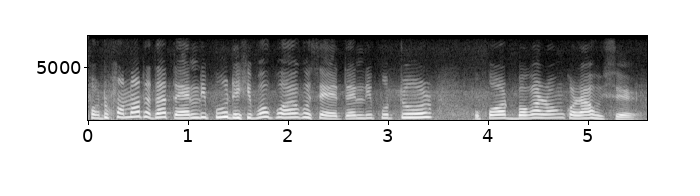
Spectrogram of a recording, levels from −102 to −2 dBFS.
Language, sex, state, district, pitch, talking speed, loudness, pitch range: Assamese, female, Assam, Sonitpur, 330 Hz, 140 wpm, -12 LUFS, 300-370 Hz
